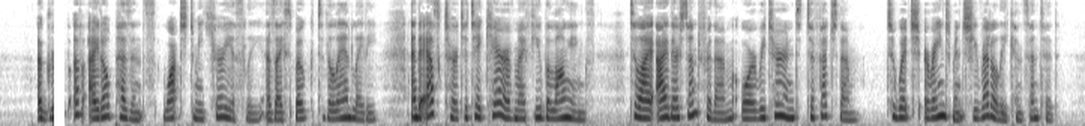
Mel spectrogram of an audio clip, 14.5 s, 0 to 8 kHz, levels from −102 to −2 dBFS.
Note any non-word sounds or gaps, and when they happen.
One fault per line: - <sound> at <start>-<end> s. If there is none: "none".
- dropout at 0.7-0.9 s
